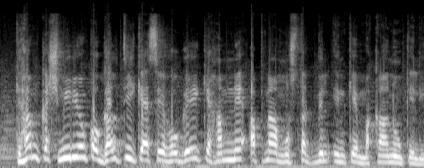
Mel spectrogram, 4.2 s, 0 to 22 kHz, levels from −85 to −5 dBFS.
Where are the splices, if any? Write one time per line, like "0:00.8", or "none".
none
